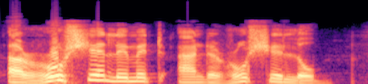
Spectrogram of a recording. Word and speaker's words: Roche: So we will stick to the English pronunciation which is called a Rocher limit.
